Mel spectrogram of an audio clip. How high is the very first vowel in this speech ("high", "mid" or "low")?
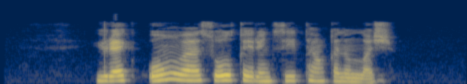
high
